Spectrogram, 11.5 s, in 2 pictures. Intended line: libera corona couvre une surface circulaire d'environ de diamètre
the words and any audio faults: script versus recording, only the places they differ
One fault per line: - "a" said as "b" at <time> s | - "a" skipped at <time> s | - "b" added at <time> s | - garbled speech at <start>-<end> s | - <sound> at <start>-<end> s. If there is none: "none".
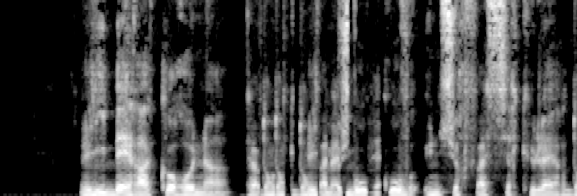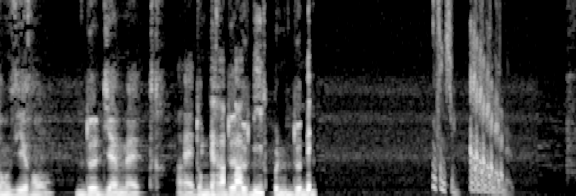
- garbled speech at 2.5-3.8 s
- garbled speech at 7.5-8.9 s
- chirp at 10.1-10.9 s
